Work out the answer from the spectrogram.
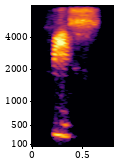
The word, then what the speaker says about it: fils: Aquí hacemos un alto, porque generalmente, como decimos en buen panameño, nos comemos es la S final, ¿verdad? Pero aquí, al pronunciar, la que no estamos pronunciando es la L.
